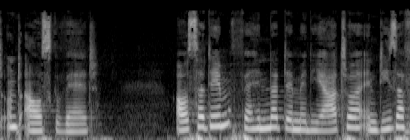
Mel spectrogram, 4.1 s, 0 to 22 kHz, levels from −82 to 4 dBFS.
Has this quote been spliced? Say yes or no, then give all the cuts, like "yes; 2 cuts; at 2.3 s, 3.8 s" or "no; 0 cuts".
no; 0 cuts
